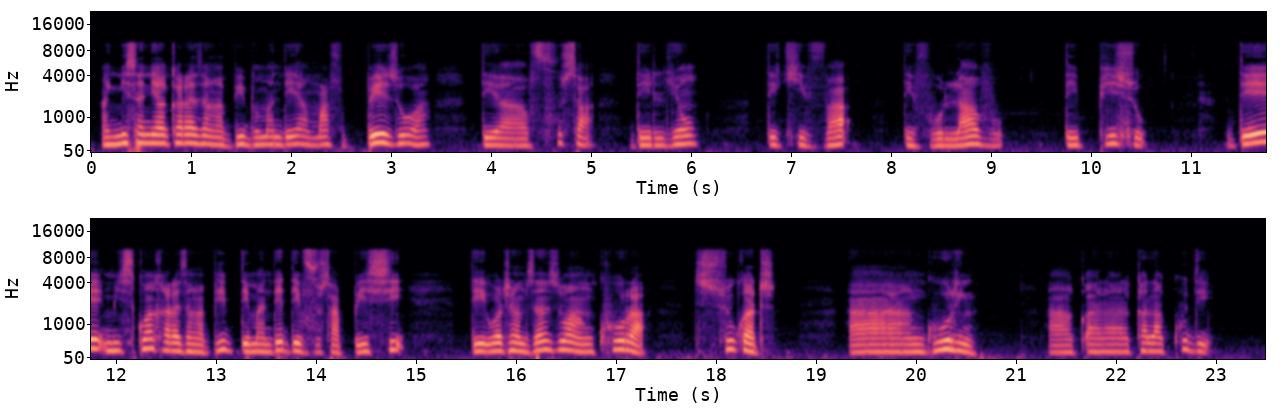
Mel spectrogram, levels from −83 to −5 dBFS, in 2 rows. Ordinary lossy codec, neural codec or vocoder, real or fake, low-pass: none; vocoder, 22.05 kHz, 80 mel bands, WaveNeXt; fake; 9.9 kHz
